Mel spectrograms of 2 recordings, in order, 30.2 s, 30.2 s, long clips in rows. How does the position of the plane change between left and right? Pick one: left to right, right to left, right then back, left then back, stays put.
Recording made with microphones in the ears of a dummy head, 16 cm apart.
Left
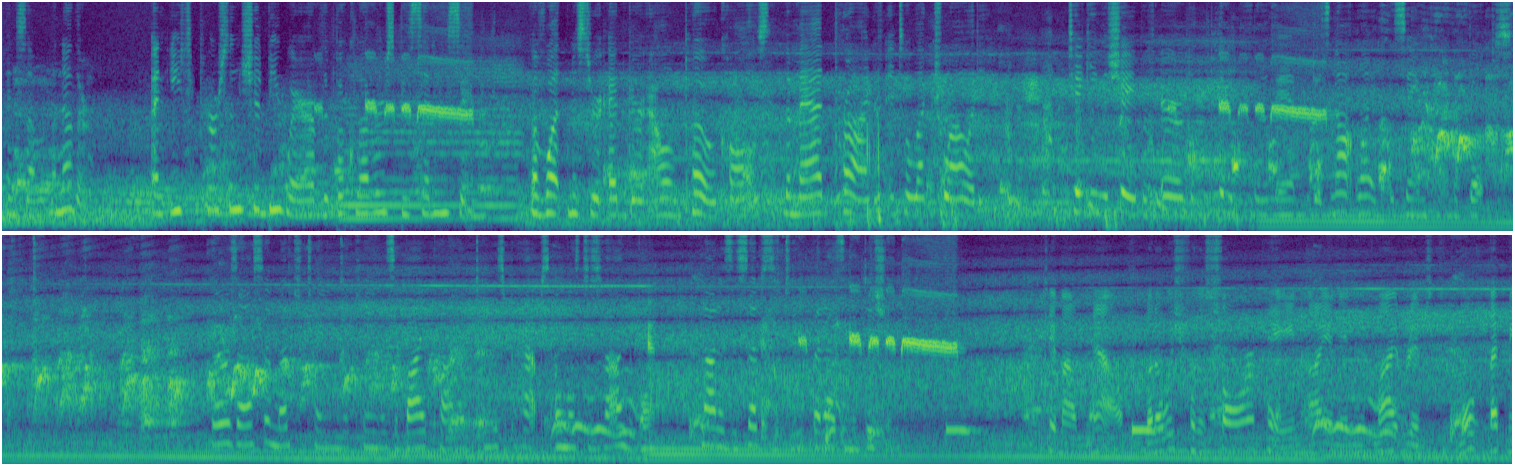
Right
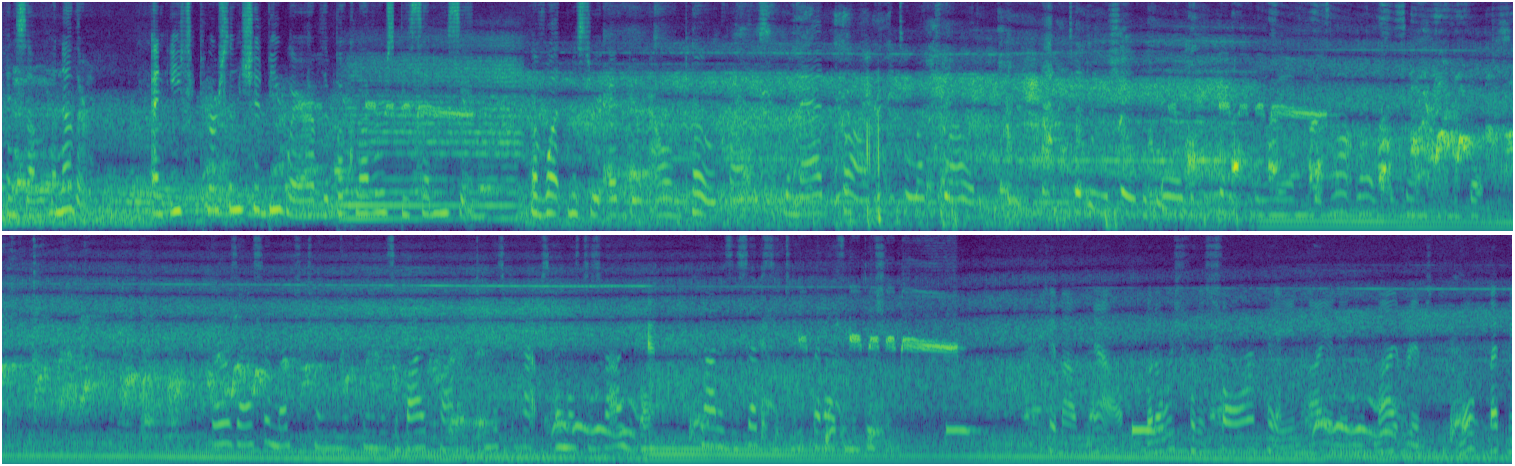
right to left.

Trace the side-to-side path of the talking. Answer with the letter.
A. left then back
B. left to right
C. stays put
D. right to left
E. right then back
D.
